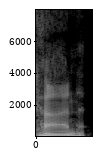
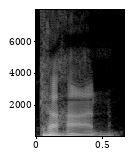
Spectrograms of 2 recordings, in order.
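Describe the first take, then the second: First: The name is said with one syllable. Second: The name is said with two syllables. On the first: This is how the name is really pronounced. The speaker calls it right. "but it's [name]" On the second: This is how the name looks when written. The speaker calls it wrong. "it's spelled [name]"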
